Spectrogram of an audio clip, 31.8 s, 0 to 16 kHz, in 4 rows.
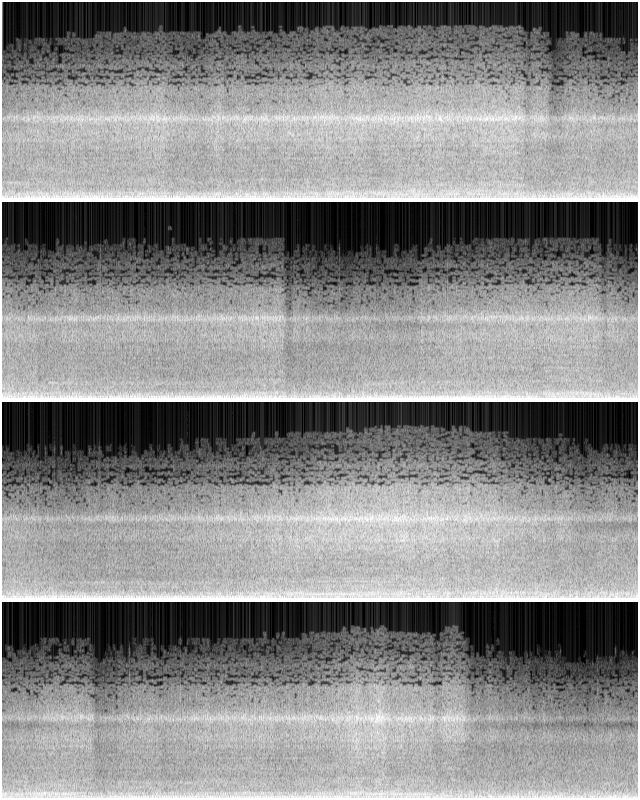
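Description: Sportsman dirt late model's V8 engine heard from inside the car at racing speed, loud and steady, its pitch climbing under throttle and dropping off briefly several times as the driver lifts for the turns.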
